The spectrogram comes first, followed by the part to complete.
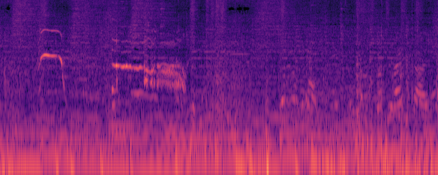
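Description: Background music with a steady low beat, with brief high-pitched children's shouts about a second in and again around two to three seconds in.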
